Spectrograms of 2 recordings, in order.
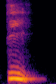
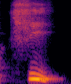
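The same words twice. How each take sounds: First: Ti with hard northeastern T; northeastern Brazilian accent. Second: Ti pronounced 'chee'; soft palatal ti. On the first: Showing how the nordestino says it, northeastern hard ti. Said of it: "ele fala ti". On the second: Showing what northeasterners don't say, ti as 'chee'. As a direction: say ti with a 'ch' onset. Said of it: "Ele não fala ti". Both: Shown as a demonstration.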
